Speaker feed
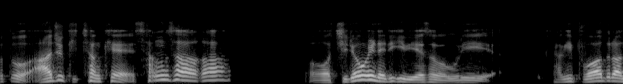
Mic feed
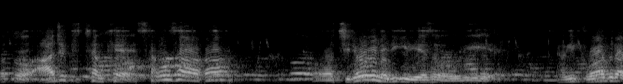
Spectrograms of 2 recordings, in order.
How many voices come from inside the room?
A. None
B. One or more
B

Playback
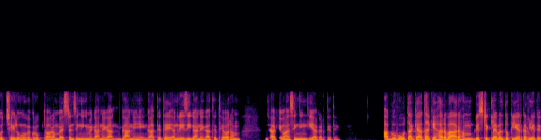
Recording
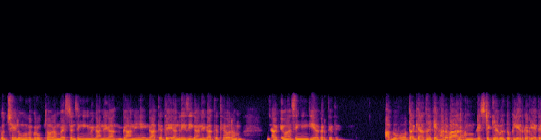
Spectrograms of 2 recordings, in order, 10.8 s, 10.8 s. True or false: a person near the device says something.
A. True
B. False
B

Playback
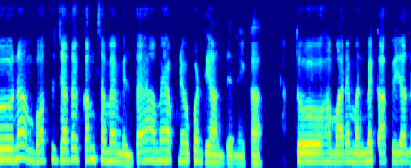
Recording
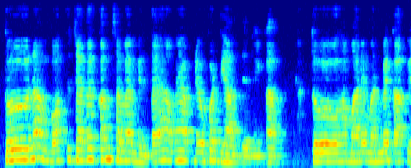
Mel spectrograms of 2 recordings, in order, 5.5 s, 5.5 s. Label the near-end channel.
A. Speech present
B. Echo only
B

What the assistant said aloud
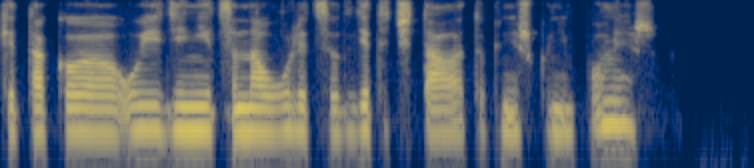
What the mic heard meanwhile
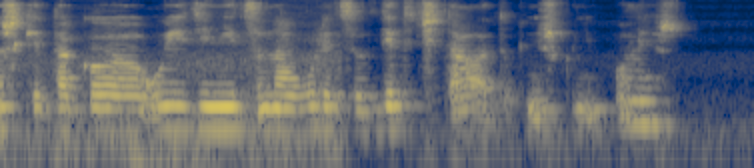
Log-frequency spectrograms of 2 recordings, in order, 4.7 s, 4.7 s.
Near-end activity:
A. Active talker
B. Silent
B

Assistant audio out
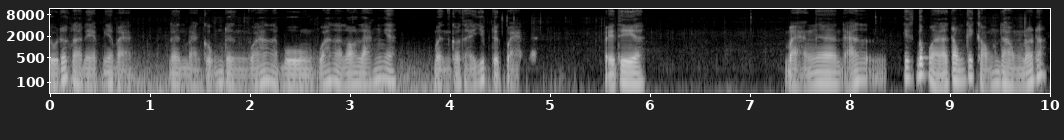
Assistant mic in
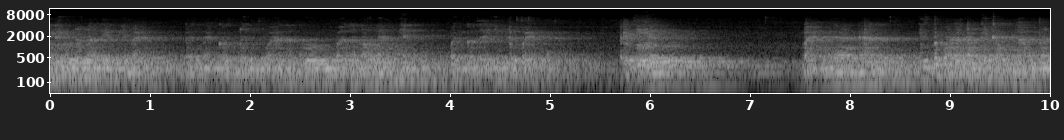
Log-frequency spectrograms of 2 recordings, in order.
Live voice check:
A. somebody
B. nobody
B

